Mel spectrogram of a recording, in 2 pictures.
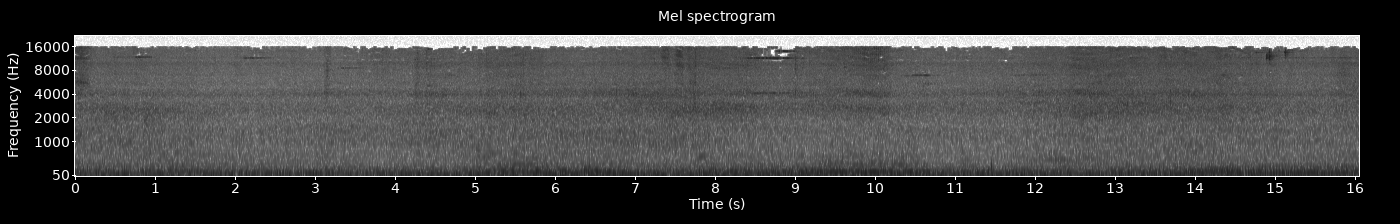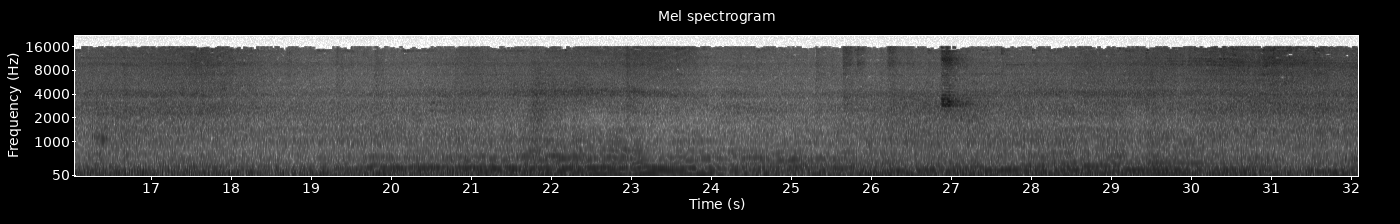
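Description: Busy city road traffic heard from the sidewalk: cars, motorbikes and heavier vehicles running past with a steady roadway hum. A heavier engine drones louder in the second half, its pitch wavering up and down.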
